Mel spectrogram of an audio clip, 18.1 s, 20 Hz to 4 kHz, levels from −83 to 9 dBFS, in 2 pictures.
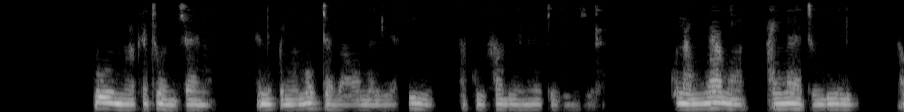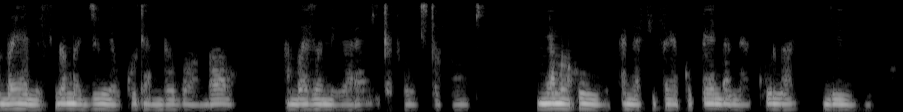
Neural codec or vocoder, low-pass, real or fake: codec, 44.1 kHz, 3.4 kbps, Pupu-Codec; 3.6 kHz; fake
